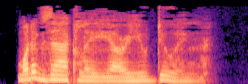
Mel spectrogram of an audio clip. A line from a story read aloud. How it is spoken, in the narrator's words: He asks, his voice smooth and devoid of all emotion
